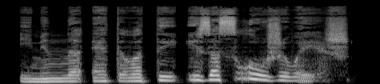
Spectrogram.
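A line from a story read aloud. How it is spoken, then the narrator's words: Hoarse young woman. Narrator (Russian): прохрипела девушка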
